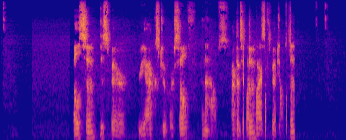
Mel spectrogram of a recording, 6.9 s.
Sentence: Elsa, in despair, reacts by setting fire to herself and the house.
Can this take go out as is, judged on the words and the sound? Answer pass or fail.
fail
